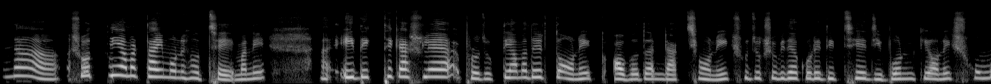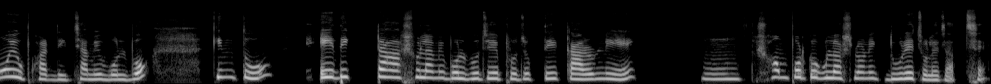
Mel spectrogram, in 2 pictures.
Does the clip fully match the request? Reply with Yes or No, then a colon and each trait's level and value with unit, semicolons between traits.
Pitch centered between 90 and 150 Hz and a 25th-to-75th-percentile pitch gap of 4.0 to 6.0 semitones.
No: very high, 270 Hz; average, 4.6 semitones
